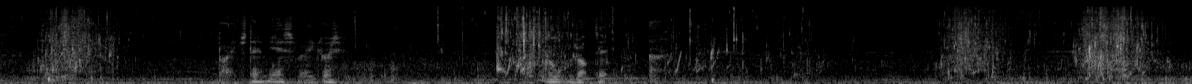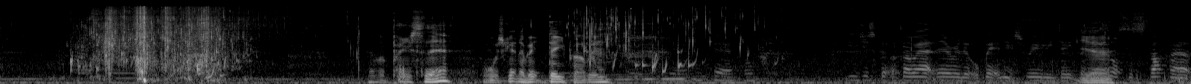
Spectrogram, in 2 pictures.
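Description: A shallow stream trickles over stones.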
